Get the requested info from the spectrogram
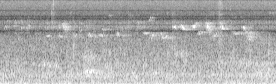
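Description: Quiet background noise with a few faint, short, high bird chirps, mostly between one and four and a half seconds in.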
